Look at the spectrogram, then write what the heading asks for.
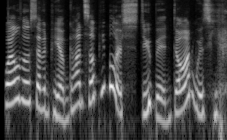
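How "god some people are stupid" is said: ordinary talk, nothing marked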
